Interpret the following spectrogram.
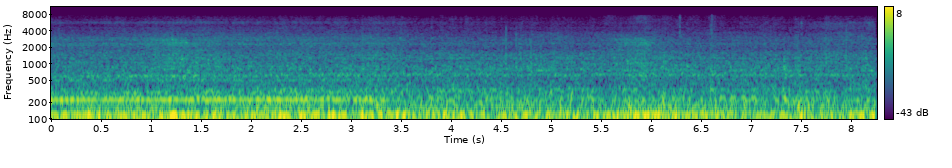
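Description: Steady low rumble of a car heard from inside the cabin, with a faint hum that fades out about three and a half seconds in.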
